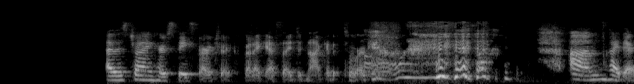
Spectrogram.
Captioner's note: laughs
